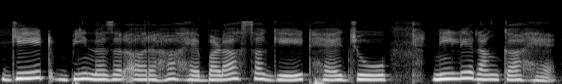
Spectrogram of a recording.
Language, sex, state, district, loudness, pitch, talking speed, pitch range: Hindi, female, Uttar Pradesh, Lalitpur, -13 LUFS, 220 Hz, 160 wpm, 210-245 Hz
